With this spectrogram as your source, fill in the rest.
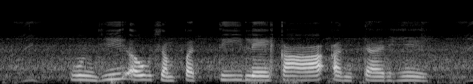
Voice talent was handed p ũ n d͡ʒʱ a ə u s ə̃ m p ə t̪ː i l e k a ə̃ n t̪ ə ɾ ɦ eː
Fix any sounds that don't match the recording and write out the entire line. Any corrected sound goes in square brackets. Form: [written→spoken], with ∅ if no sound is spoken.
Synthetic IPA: p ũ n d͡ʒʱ [a→i] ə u s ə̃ m p ə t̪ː i l e k a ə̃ n t̪ ə ɾ ɦ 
